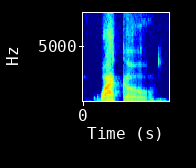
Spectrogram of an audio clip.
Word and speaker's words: Waco: And in the Big 12 showdown, we got the Baylor Bears of Waco, Texas.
